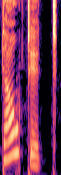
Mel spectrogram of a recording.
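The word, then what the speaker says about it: doubt: शंका छ भन आई डाउटेड डी ओ यू बी टी डाउट बी को उच्चारण हद साइलेंट हु्नछ्छ यो लेटर डी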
